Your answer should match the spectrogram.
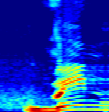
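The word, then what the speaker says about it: won: weep means रोना रोना weep means रोना रोना विन वन वन विन वन वन विन वन वन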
